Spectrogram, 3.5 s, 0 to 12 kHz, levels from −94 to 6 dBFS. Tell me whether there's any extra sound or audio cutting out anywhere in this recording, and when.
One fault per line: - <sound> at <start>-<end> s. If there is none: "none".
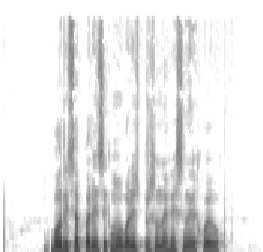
- dropout at 0.6-0.7 s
